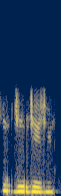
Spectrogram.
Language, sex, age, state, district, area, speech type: Urdu, female, 30-45, Uttar Pradesh, Rampur, urban, conversation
